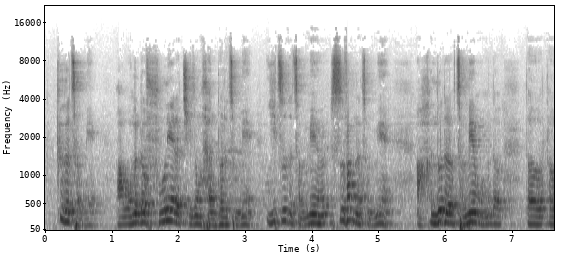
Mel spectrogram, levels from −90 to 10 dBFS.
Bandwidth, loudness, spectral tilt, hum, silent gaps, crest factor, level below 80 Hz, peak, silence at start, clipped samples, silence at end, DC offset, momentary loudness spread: 13 kHz; -15 LUFS; -5.5 dB/octave; none; none; 14 dB; -38 dBFS; 0 dBFS; 0.2 s; under 0.1%; 0 s; under 0.1%; 12 LU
